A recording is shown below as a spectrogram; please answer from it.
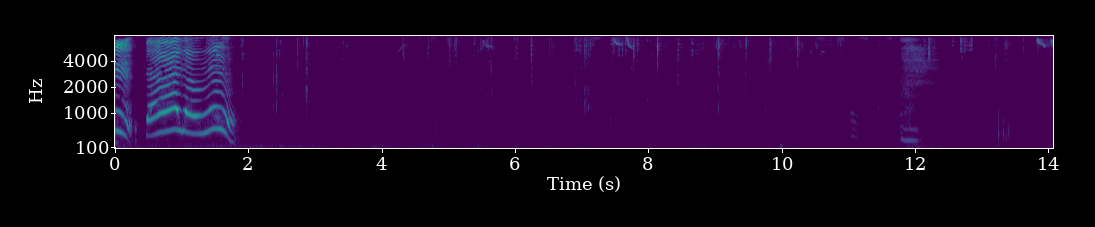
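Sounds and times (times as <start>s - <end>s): chewing and biting corn: 0.6s - 14.0s.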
